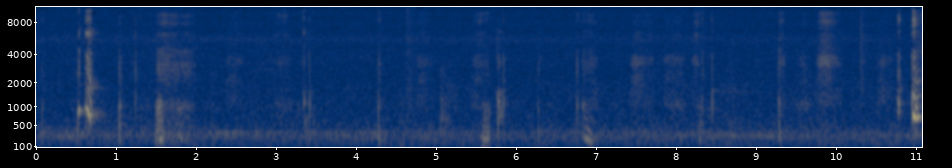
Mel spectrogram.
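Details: A baby has infant hiccups: short, sudden catches of breath at irregular intervals, about a dozen in eleven seconds, with faint babbling.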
